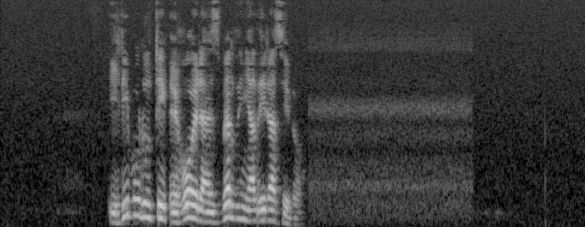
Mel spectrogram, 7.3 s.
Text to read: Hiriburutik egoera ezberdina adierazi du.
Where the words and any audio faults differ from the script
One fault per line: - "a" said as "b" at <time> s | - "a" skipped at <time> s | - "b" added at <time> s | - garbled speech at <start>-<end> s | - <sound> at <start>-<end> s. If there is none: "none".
none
